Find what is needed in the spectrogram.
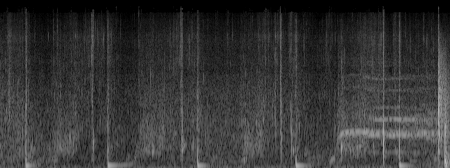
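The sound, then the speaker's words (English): A swimmer's rhythmic splashing strokes through water in darkness, roughly one per second, each a short watery slap with a low churn, over a steady wet background, swimming toward the scream of an animal; a thin tonal whine rises near the end. “I honed in on its sound and swam towards it.”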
